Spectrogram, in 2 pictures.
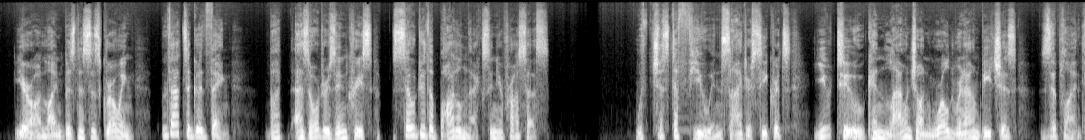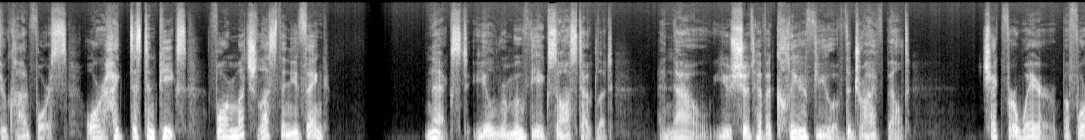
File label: Narration, Toronto, resonant, neutral, conversational Male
